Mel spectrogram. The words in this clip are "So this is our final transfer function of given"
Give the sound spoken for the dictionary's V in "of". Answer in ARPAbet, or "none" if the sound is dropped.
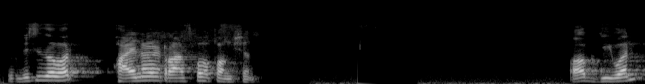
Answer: B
